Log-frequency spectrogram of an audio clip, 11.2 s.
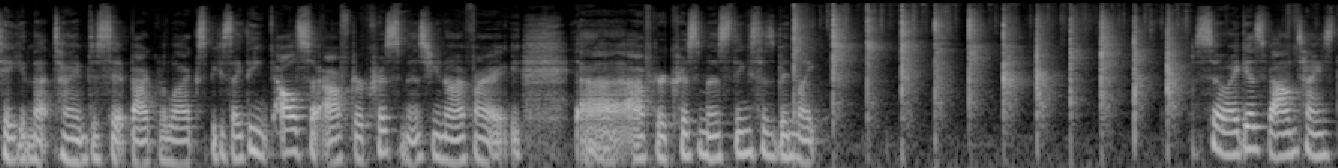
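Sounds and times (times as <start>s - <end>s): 
speech: 0.0s - 7.1s, 10.1s - 11.1s
hands clapping: 6.6s - 10.0s.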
